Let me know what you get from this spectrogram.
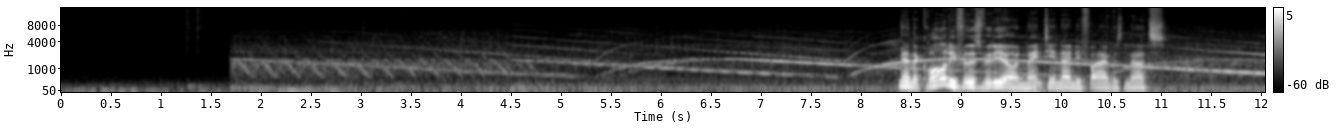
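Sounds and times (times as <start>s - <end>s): soft clicks: 1.2s - 1.5s
emergency sirens: 1.7s - 12.0s.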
